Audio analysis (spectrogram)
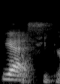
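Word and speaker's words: Nakshi kantha: Nokshikatha. No, you actually are pronouncing it quite well.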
